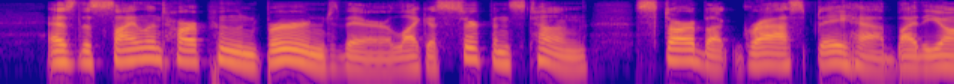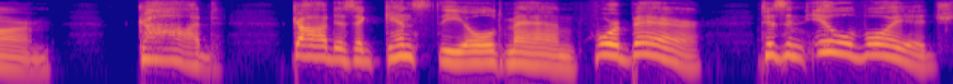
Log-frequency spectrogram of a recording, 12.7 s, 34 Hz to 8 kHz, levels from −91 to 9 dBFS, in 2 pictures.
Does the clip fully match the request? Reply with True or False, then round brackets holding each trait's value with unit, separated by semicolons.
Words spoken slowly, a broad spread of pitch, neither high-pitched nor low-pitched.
True (125 wpm; 8.4 semitones; 145 Hz)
